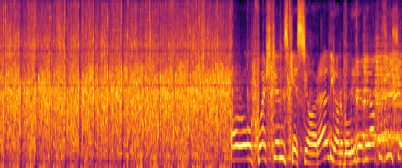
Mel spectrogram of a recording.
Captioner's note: some Applause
